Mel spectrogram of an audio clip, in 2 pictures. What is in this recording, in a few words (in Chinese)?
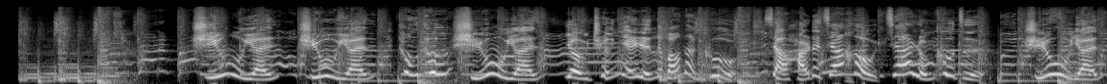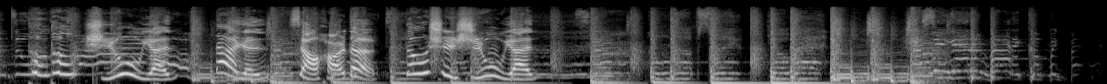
女 15元甩卖, 国语女声配音 彩铃广告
